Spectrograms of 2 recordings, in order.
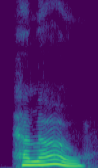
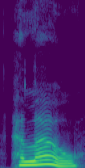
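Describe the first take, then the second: No difference in how they are said.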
